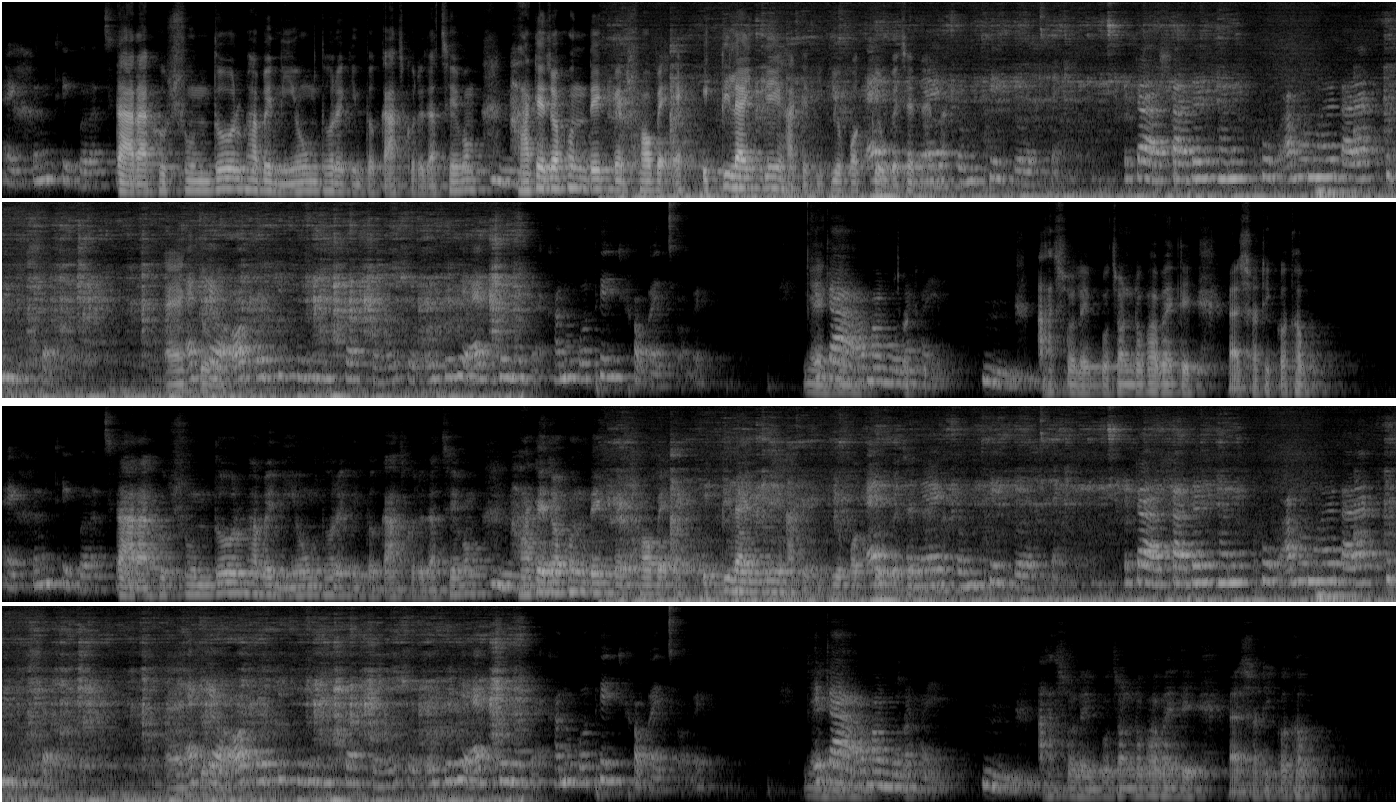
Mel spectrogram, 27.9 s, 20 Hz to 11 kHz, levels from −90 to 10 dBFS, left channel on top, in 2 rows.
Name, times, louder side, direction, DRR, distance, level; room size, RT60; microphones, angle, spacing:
voice 1, 0.0-1.0 1.2-1.3 4.9-5.4 8.6-10.7 11.2-14.6 15.8-20.9 22.0-23.3 23.7-24.4, left 1 dB, 5° left, 1 dB, 0.4 m, -38 dB
voice 2, 1.2-9.5 15.6-16.2 22.0-22.5 24.3-27.0, left 6 dB, 75° left, 10 dB, 0.3 m, -34 dB
sound 1, 5.4-9.1, right 3 dB, 80° right, 0.5 m, -50 dB
sound 2, 6.0-19.1, equal, 30° left, 1.1 m, -40 dB
3.6 x 3.1 x 2.3 m, 0.89 s
head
